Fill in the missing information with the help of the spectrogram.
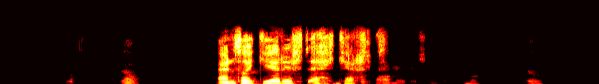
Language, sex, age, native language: Icelandic, female, 70-79, Icelandic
